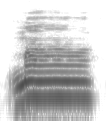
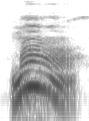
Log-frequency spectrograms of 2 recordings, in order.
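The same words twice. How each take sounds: First: It has a high level tone. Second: It has a sharp falling tone. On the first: "what of the first one" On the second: "we looked at the fourth tone words"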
